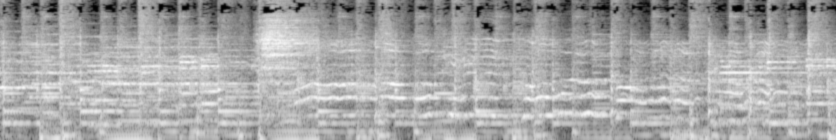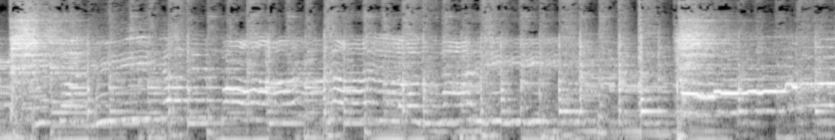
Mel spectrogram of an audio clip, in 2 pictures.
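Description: Live band music with a female singer singing a melody over a steady drum beat, electric guitar and keyboard.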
